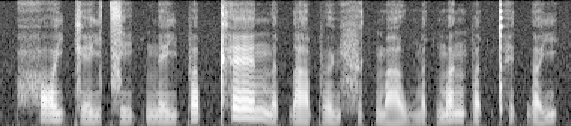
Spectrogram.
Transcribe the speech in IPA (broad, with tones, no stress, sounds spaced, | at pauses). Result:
h ɔː˥ j k e˨ j t͡s iː˨ k̚ n̪ e˨ j p ɐ˥ p̚ kʰ ɛː˥ n̪ ɐ˨ t̚ aː˨˩ p ɵ˨˥ ɥ f ɪ˨ k̚ m aː˨˩ w m ɐ˧ t̚ m ɐ˥ ŋ p ɐ˨ t̚ pʰ ɪ˧ k̚ ɐ˨˥ j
